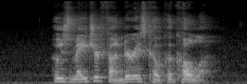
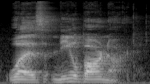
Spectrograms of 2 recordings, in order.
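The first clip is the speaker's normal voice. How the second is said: normal talking voice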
